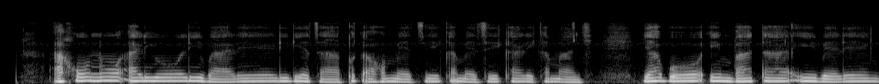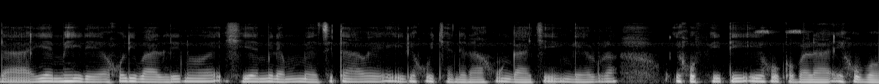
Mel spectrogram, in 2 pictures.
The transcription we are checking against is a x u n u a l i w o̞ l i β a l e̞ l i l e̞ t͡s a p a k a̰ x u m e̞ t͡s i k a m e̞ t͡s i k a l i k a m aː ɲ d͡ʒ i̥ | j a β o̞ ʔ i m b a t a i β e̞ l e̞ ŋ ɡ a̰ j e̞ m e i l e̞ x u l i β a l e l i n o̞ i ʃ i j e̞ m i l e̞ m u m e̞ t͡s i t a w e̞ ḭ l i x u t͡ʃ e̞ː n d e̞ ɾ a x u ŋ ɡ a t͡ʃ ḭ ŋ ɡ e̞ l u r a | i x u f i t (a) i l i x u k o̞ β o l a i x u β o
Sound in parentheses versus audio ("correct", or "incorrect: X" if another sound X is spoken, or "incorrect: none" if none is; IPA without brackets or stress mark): incorrect: i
